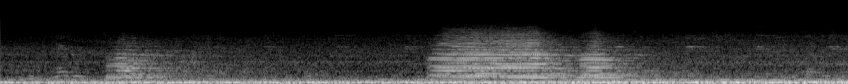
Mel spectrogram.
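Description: Nathan K5LA five-chime air horn on a CSX GE CW44AH locomotive sounding for a grade crossing. It gives a short blast about a second in, then a longer one from about four to six seconds, over the steady low rumble of the approaching train.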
